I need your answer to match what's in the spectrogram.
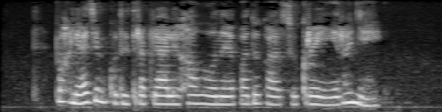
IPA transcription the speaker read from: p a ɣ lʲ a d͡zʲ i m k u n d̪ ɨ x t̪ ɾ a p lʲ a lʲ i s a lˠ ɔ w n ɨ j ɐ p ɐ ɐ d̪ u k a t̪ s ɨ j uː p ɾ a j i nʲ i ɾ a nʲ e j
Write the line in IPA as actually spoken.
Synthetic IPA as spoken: p a ɣ lʲ a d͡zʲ i m k u d̪ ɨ t̪ ɾ a p lʲ a lʲ i x a lˠ ɔ w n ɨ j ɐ p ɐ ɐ d̪ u k a t̪ s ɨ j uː k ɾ a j i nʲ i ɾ a nʲ e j

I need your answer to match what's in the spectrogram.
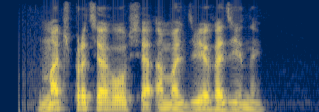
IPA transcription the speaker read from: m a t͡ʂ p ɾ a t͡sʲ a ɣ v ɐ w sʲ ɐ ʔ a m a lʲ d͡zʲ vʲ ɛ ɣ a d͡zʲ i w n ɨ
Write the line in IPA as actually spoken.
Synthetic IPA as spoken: m a t͡ʂ p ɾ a t͡sʲ a ɣ v ɐ w sʲ ɐ ʔ a m a lʲ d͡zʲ vʲ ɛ ɣ a d͡zʲ i n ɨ

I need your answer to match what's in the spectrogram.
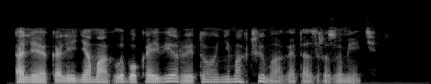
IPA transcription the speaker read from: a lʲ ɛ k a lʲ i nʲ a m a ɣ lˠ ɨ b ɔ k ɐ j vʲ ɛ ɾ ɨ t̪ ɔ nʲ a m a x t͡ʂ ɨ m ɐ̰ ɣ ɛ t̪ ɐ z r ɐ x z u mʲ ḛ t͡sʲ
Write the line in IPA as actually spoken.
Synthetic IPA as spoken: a lʲ ɛ k a lʲ i nʲ a m a ɣ lˠ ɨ b ɔ k ɐ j vʲ ɛ ɾ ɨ t̪ ɔ nʲ ɛ m a x t͡ʂ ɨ m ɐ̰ ɣ ɛ t̪ ɐ z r ɐ z u mʲ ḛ t͡sʲ

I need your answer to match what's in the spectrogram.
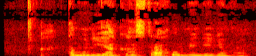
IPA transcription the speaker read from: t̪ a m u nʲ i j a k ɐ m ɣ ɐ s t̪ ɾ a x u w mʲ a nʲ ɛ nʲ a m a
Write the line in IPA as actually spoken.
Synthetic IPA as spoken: t̪ a m u nʲ i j a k ɐ ɣ ɐ s t̪ ɾ a x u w mʲ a nʲ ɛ nʲ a m a

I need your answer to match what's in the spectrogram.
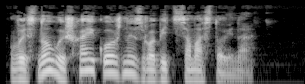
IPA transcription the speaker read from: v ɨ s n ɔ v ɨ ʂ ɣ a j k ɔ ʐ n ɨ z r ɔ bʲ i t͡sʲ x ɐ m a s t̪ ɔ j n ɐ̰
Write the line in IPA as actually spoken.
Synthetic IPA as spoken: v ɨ s n ɔ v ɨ ʂ x a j k ɔ ʐ n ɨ z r ɔ bʲ i t͡sʲ s ɐ m a s t̪ ɔ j n ɐ̰

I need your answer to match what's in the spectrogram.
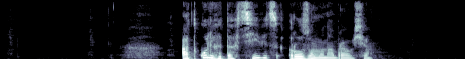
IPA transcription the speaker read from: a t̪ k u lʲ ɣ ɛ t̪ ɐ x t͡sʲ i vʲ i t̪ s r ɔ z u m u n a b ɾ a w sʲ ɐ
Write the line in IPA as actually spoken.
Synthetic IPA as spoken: a t̪ k u lʲ ɣ ɛ t̪ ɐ x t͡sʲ i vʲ i t̪ s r ɔ z u m u n a b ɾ a w sʲ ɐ

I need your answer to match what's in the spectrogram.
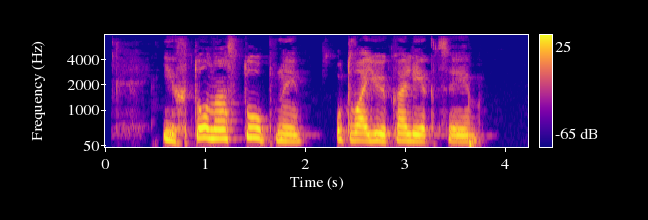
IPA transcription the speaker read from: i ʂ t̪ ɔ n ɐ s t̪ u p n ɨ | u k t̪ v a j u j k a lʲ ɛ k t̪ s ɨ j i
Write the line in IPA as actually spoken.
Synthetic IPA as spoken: i x t̪ ɔ n a s t̪ u p n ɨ | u t̪ v a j ɔ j k a lʲ ɛ k t̪ s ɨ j i

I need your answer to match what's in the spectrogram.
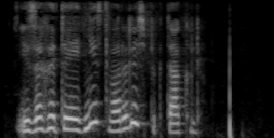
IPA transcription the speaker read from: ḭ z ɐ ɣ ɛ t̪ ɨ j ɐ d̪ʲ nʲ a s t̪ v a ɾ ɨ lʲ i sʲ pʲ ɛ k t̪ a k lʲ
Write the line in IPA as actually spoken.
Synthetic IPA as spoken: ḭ z ɐ ɣ ɛ t̪ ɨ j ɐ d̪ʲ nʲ i s t̪ v a ɾ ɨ lʲ i sʲ pʲ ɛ k t̪ a k lʲ

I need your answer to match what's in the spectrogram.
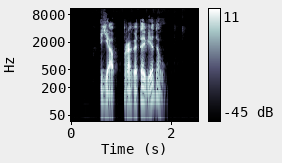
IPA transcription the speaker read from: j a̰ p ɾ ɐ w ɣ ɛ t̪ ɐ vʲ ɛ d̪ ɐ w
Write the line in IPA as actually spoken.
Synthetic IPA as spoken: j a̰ p ɾ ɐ ɣ ɛ t̪ ɐ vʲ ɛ d̪ ɐ w

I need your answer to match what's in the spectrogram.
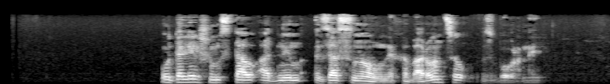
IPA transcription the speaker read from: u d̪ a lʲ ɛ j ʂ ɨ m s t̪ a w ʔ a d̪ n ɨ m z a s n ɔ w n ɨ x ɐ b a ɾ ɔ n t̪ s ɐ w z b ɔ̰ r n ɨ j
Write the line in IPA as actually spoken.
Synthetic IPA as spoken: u d̪ a lʲ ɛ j ʂ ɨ m s t̪ a w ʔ a d̪ n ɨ m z a s n ɔ w n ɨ x ɐ b a ɾ ɔ n t̪ s ɐ w z b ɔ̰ r n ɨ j

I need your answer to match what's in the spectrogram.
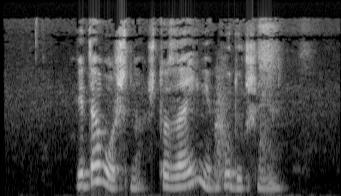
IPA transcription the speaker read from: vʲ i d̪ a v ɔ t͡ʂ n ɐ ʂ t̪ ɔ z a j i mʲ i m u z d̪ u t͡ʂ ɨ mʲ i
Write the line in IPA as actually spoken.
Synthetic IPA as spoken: vʲ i d̪ a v ɔ t͡ʂ n ɐ ʂ t̪ ɔ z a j i mʲ i b u d̪ u t͡ʂ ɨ mʲ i

